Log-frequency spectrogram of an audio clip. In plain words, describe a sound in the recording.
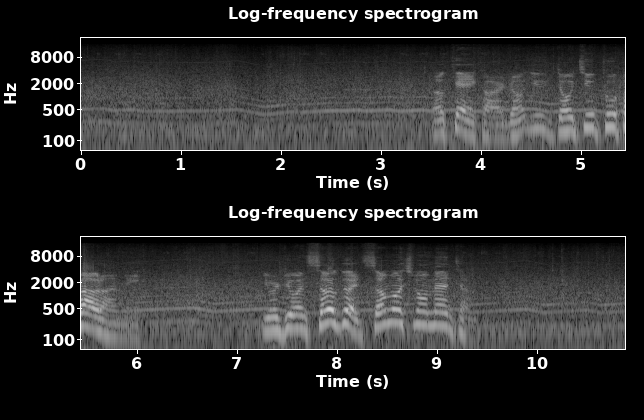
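A sports car engine drones under load as the car climbs a slope.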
